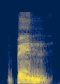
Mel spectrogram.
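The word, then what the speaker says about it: בן: Hijo se dice ven. Así como si yo te dijera ven, pero no es con b de bueno, ven.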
